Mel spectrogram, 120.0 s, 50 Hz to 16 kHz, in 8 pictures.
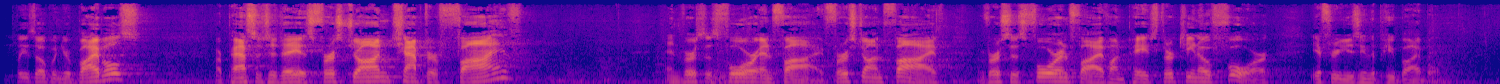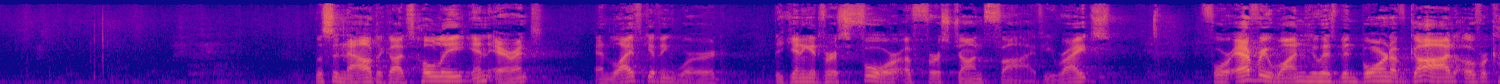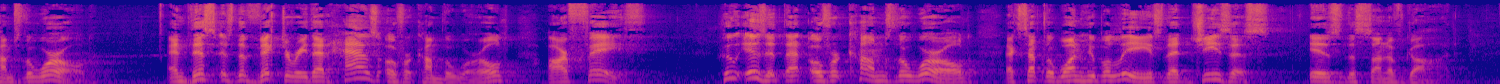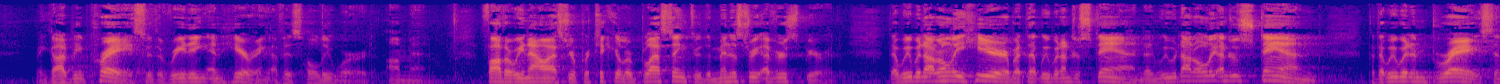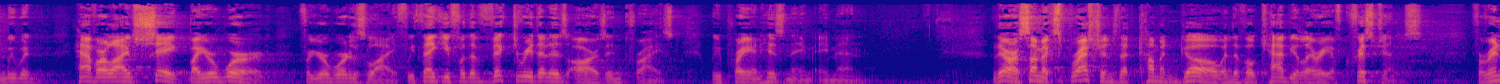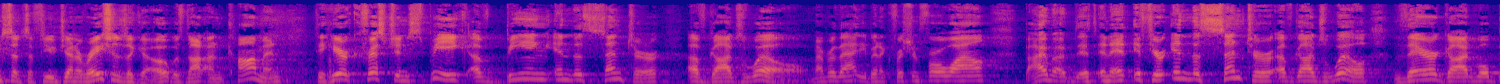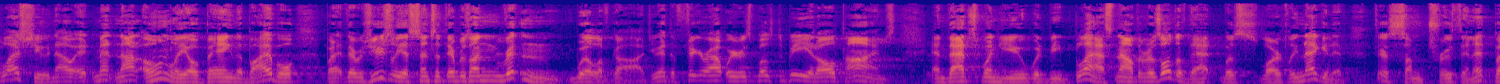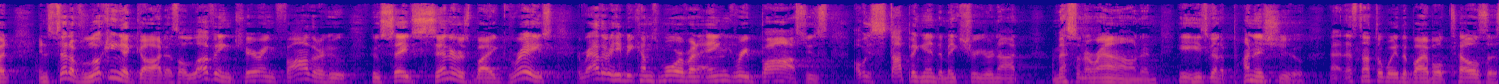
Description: This is a sermon on 1 John 5:4-5.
